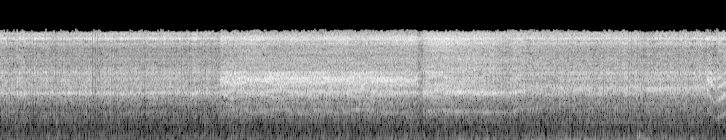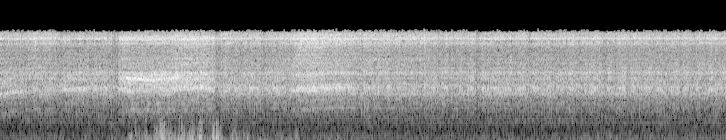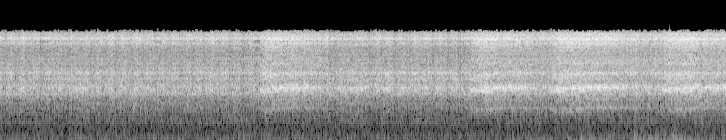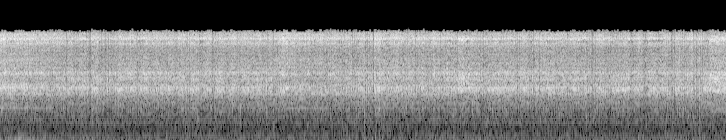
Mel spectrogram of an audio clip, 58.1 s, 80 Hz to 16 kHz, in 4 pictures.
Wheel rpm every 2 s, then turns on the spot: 200, 200, 200, 200, 200, 220, 230, 200, 230, 230, 230, 230, 230, 240, 240, 230, 230, 230, 230, 230, 230, 230, 230, 230, 230, 230, 230, 230, 230.
none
